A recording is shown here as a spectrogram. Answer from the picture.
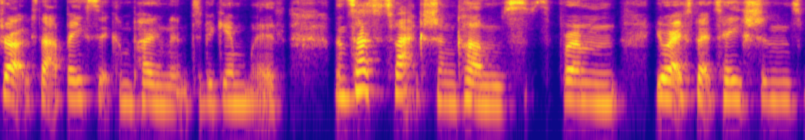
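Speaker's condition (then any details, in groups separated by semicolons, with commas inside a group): No condition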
